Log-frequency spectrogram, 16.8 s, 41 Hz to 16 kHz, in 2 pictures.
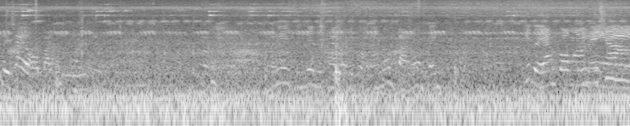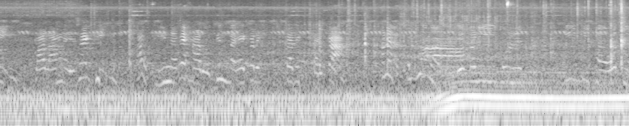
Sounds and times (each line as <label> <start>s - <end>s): Traffic Sound 0.0s - 16.7s
Insect sounds 0.0s - 16.7s
Bicycle sound 6.4s - 16.7s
